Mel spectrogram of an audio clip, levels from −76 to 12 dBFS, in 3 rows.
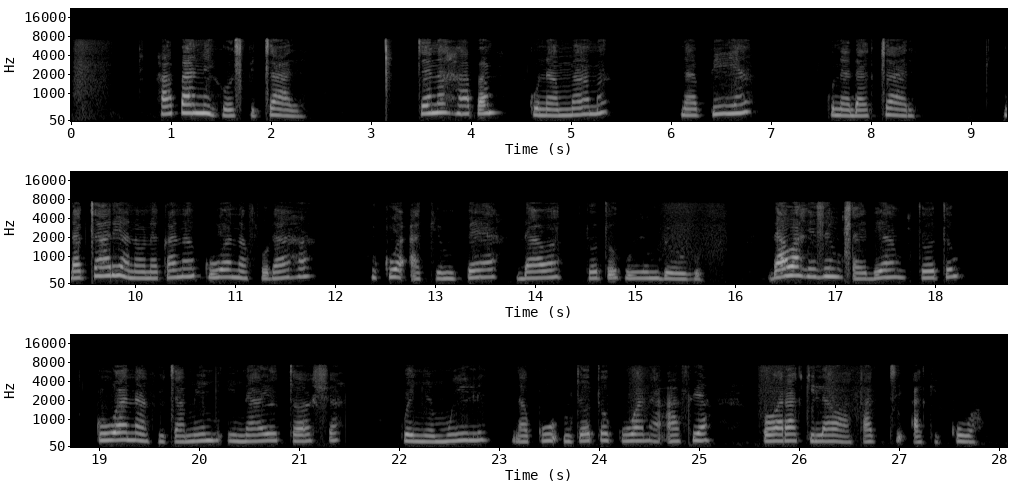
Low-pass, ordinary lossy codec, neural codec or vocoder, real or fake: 7.2 kHz; Opus, 64 kbps; vocoder, 44.1 kHz, 128 mel bands every 512 samples, BigVGAN v2; fake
